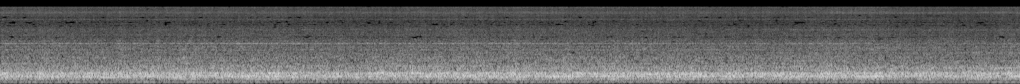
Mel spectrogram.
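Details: Domestic stone flour mill, single-phase 1 HP, splitting about 4.5–5 kg of moong into dal in three to four minutes. Even, unbroken grinding rush with a steady motor hum, no knocks or surging; normal running.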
